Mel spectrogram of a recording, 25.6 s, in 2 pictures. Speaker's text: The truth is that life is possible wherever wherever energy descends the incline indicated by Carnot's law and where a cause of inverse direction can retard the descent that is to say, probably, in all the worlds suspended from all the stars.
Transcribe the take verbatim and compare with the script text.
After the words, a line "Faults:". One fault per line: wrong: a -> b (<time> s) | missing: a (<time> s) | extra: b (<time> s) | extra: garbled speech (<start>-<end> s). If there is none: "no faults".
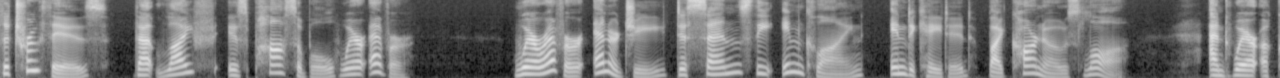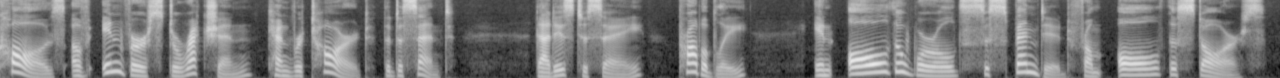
The truth is that life is possible wherever wherever energy descends the incline indicated by Carnot's law and where a cause of inverse direction can retard the descent that is to say, probably, in all the worlds suspended from all the stars.
Faults:
no faults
